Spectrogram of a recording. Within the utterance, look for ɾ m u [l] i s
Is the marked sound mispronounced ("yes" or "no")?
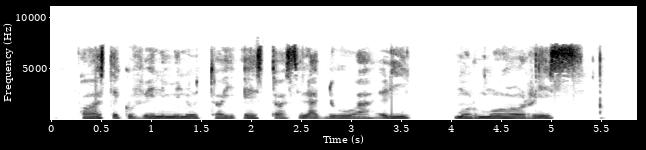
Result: yes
